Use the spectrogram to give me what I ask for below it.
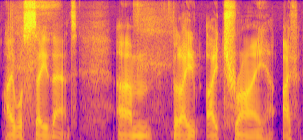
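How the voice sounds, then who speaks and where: A man's voice: deep voice, fairly even intonation, slow pace. A middle-aged man co-hosting a podcast, chatting casually and wryly, rambling with frequent restarts. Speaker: podcast co-host. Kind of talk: casual chat.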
